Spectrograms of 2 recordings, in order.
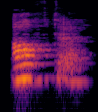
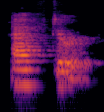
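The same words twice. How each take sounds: First: British accent, with the R sound left out. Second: American accent, with the R sound pronounced. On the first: "A British speaker says after" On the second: "An American speaker says after"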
